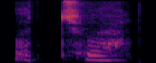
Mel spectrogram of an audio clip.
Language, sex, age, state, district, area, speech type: Odia, female, 18-30, Odisha, Bhadrak, rural, read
